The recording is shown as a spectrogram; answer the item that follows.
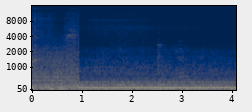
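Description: Steady low mechanical hum. During the first second a rushing noise lies over it, then cuts off abruptly.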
